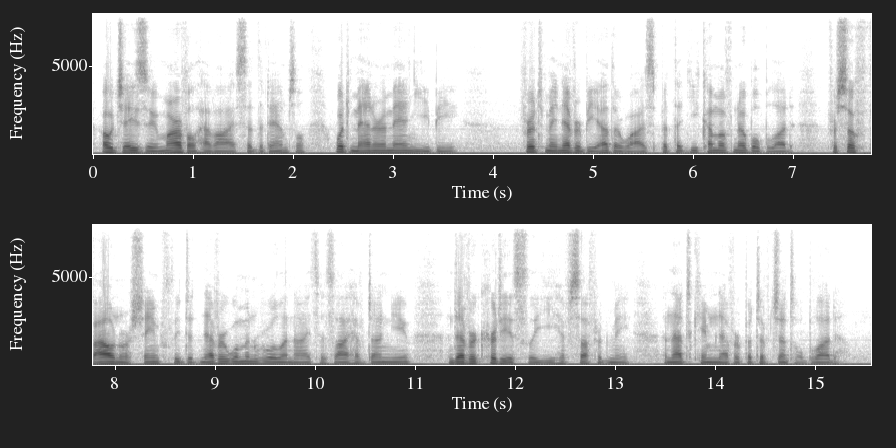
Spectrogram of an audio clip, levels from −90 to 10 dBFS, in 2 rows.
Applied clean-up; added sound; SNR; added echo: none; none; none; none.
